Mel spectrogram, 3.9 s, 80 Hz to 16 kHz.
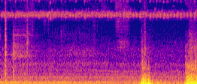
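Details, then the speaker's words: Alfa Romeo 156 V6 with no drive, weeks after a garage replaced the passenger front wheel bearing; engine starts normally, ABS light on, slight auxiliary belt noise, then heavy rough grinding bursts as it tries to move. "oh oh that doesn't sound very good I am going to try and Limp it into the garage while it's moving though"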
